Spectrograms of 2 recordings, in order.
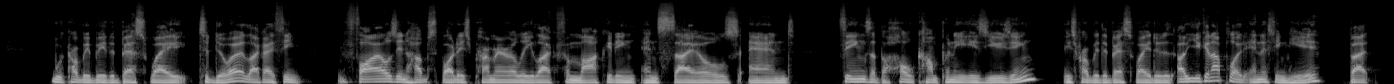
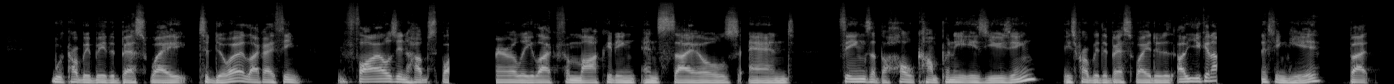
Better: first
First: none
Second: audio cutting out; at 4.5 s and at 12 s

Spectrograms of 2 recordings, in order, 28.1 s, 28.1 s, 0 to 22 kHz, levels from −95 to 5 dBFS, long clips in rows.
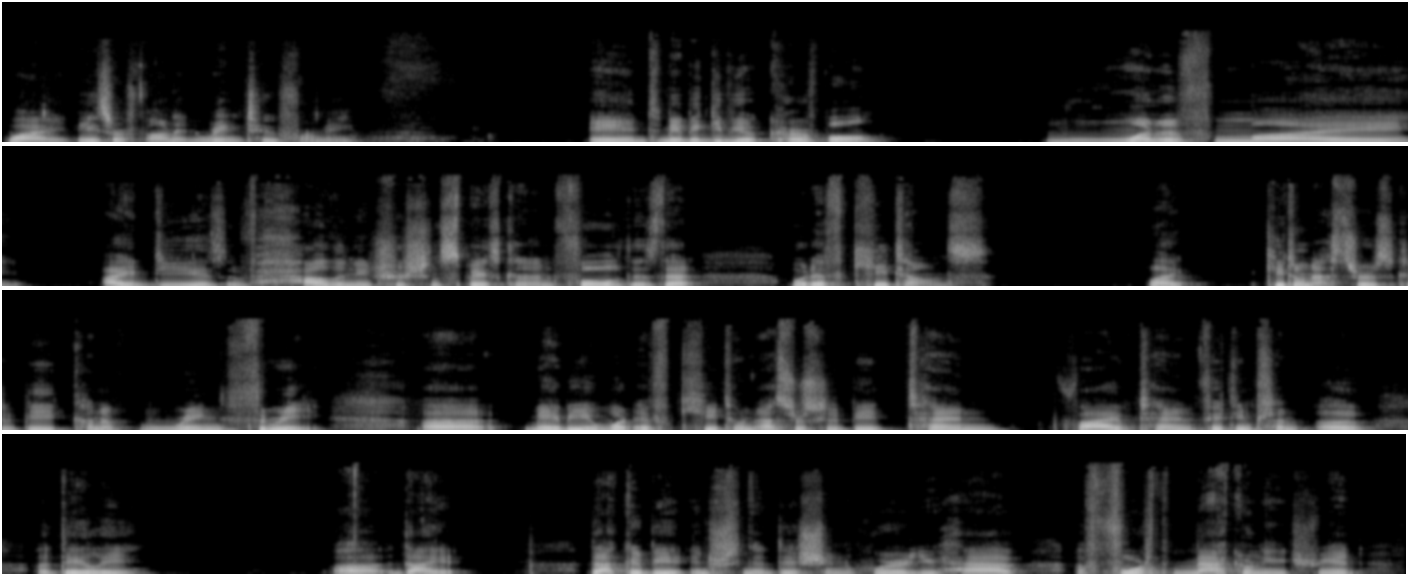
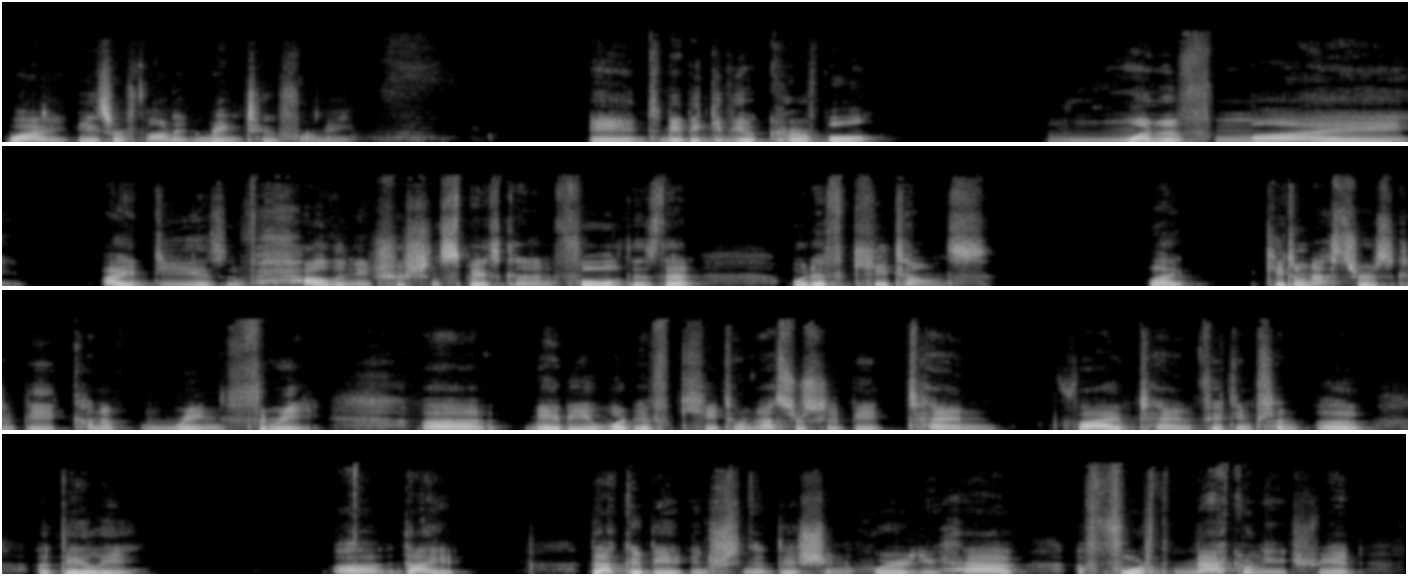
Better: first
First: none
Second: thin; very; fading below 400 Hz

